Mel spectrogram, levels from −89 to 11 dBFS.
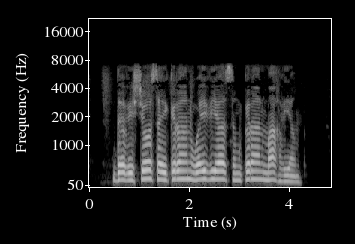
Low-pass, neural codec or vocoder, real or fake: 7.2 kHz; none; real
